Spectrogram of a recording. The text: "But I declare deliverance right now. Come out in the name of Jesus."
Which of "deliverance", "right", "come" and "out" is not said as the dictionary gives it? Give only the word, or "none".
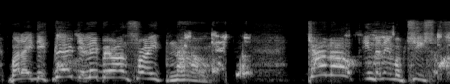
deliverance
